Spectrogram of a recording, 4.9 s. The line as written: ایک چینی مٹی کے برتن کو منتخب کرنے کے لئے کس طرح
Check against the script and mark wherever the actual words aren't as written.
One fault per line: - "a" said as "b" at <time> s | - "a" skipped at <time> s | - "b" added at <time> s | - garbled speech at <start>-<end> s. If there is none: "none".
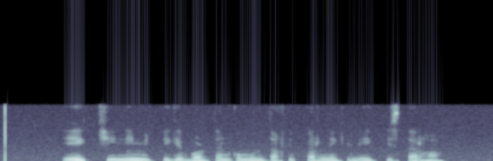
none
